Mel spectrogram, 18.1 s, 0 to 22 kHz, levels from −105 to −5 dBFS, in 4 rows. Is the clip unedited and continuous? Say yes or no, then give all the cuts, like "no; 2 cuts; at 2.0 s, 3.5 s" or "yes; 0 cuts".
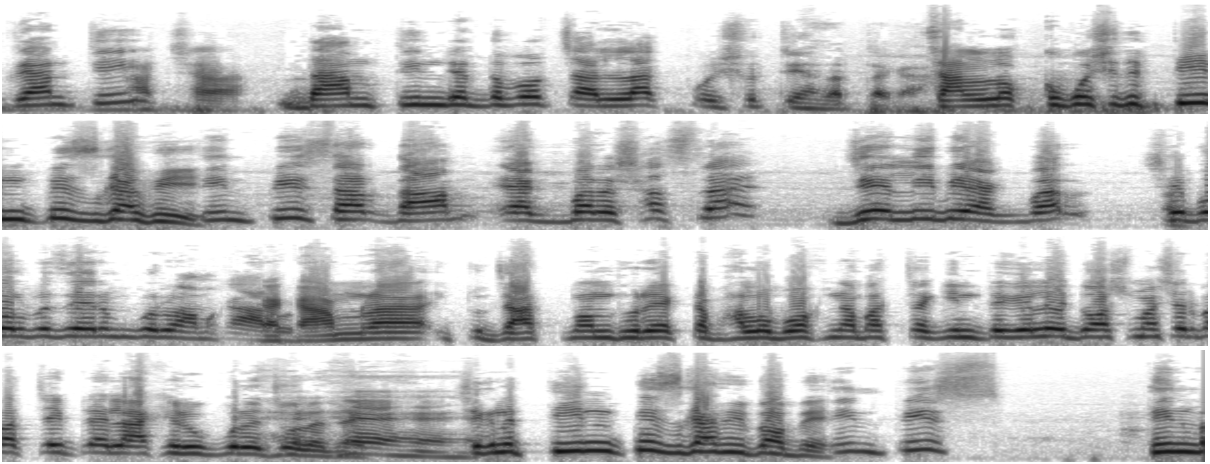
yes; 0 cuts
